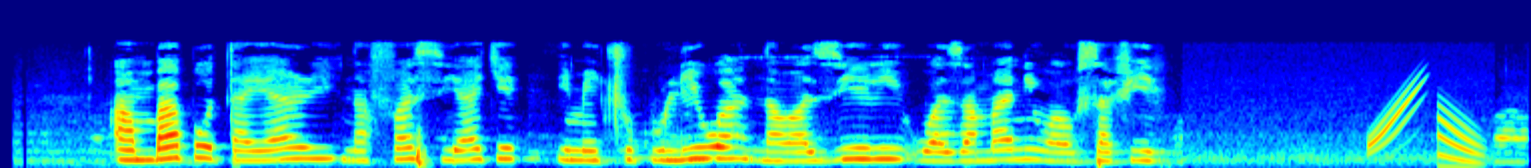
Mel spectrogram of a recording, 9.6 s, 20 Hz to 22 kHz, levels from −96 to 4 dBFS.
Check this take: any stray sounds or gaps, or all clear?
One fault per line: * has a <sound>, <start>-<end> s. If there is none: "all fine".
* has a chirp, 8.5-9.3 s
